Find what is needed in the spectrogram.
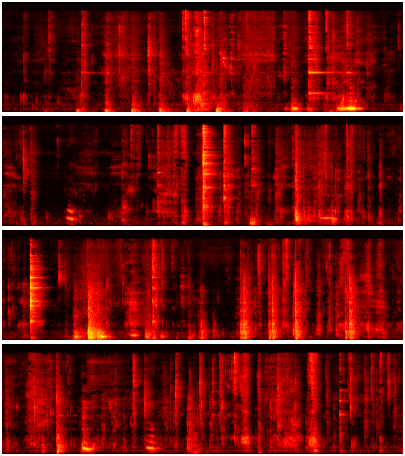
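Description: Metal spoon and fork clinking and scraping on a ceramic plate of stir-fried noodles while eating, in many short, irregular clicks.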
